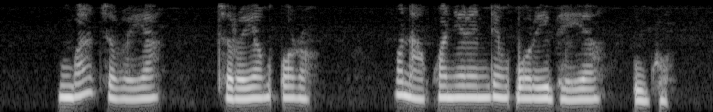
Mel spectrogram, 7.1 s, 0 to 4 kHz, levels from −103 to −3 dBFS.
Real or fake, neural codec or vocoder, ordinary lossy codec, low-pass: real; none; none; 3.6 kHz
